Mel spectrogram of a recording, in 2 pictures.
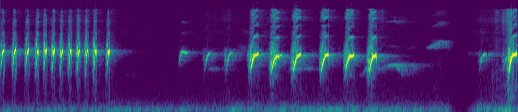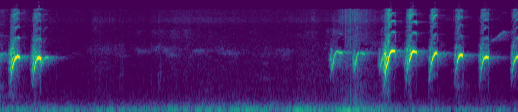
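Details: Lesser green leafbird opens with a fast, even trill of high notes. Groups of crisp, downward-sliding chirps follow, separated by short pauses, over a quiet background.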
